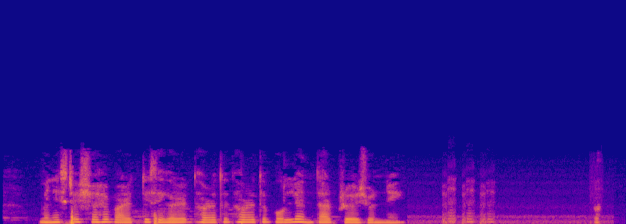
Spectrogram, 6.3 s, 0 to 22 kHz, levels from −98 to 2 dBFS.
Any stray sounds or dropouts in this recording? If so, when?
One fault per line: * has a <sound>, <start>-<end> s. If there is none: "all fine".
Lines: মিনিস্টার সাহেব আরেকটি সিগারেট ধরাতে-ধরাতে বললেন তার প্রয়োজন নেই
* has a laugh, 4.4-5.0 s
* has a laugh, 5.9-6.1 s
